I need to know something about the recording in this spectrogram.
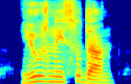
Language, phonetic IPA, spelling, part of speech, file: Russian, [ˈjuʐnɨj sʊˈdan], Южный Судан, proper noun, Ru-Южный Судан.ogg
- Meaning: South Sudan (a country in Africa)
